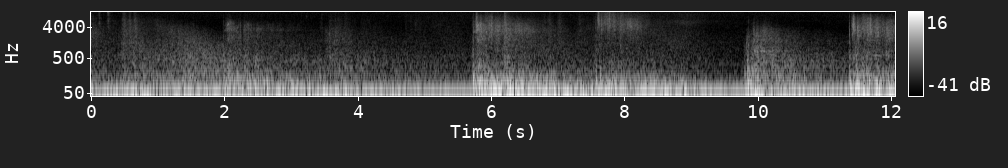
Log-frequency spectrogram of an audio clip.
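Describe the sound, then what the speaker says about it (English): Warship guns in a naval video game blasting at a light cruiser: repeated heavy booming salvos, loud and rumbling, several distinct volleys over a constant low roar. "And now my guns are really starting to rip that light cruiser apart"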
